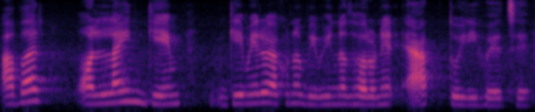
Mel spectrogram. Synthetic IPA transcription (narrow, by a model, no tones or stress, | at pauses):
abaɾ | ɔ̰nlajnɡem | ɡemeɾoɛkʰonobibʱinːod̪ʱɔɾoneɾɛ̰p̚t̪ojɾiɦojet͡ɕʰe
